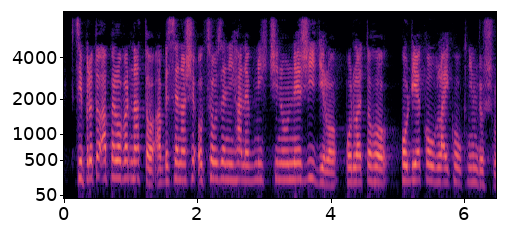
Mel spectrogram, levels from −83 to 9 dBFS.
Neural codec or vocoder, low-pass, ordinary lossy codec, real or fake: codec, 16 kHz in and 24 kHz out, 1 kbps, XY-Tokenizer; 7.2 kHz; none; fake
